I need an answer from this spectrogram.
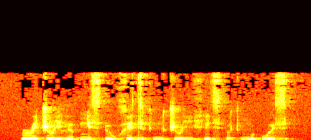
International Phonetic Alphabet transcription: ɹe˧t͡ʃɹi˩ lʲõ˩˥ʔɲe˧sʲʔɯ˩˥w xe˧dʲõ˩t͡ʃɲu˩t͡ʃɹiː˩ xĩ˥˩sʲʔo˩t͡ʃ ŋu˥ʔwɯ˧sʲ

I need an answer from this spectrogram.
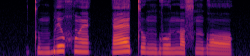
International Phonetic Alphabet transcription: tʷɪmbeχʷɛ̃ | æ toŋɡonɒs ŋɡɔ

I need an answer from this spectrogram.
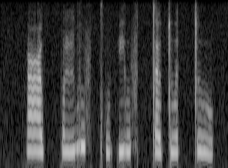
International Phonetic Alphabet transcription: ʕɯpːəŋɡufkʷʼap juftːatʷətːu

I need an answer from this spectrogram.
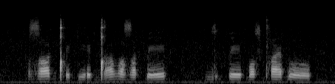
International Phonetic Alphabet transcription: zˤæ ǃʼekiɾeɡ͡ǃe ðˤezˤek͡pe | ɡʲuk͡pe ɓosˤʈʰæ ɓo

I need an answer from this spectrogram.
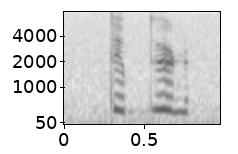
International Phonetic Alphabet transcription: tebd̪ʏɳ

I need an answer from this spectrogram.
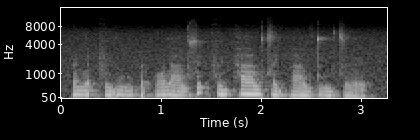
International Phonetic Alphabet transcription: ɐ˧nlɐ˧p̚ fɵ˨˥ɥ wuː˨˧pɐ˨k̚ ɔː˨˧laː˨w sɵ˥t̚fɵ˧ɥ haː˥wt͡sɐ˧j paː˨˧wt̪uː˨˧jt͡sœː˨˩

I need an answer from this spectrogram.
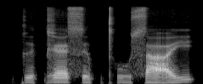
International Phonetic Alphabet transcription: kɨ˨˩t̚ɣɛ˧ sɨ˨˩p̚t̪ʰṳ˨˩ sa̰˧˥j

